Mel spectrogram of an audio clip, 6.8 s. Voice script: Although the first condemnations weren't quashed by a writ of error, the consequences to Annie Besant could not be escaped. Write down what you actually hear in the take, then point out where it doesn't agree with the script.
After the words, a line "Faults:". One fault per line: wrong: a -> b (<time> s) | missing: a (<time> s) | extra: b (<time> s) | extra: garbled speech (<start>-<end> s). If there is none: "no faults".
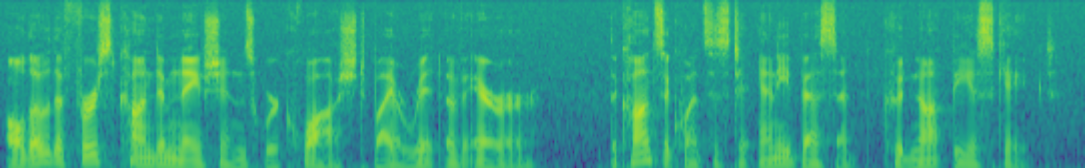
Although the first condemnations were quashed by a writ of error, the consequences to Annie Besant could not be escaped.
Faults:
wrong: weren't -> were (1.6 s)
